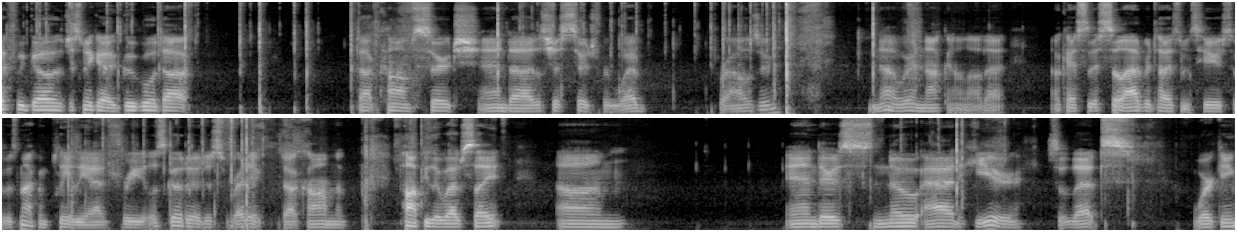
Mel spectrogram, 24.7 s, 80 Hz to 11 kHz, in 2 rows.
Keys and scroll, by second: 13.5 super+t, 21.4 shift+super+4.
